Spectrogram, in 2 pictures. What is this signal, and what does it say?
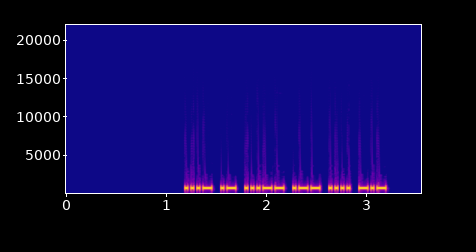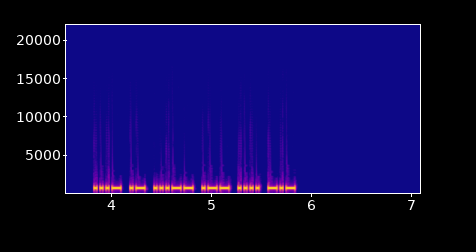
Morse code, heard as a keyed tone, about 40 wpm, 700 Hz. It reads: VA3WHK VA3WHK
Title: DXCC-100 Call Signs - 6 Characters - Repeated 2x - 40wpm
